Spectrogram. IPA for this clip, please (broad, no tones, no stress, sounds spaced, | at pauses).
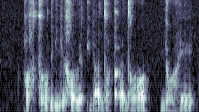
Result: q o χ t ɔ ɗ ḭ j ḭ χ o l ɛ k j a̰ d ʊ qʼ ḭ d ɔ | j ɔ ɦ e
